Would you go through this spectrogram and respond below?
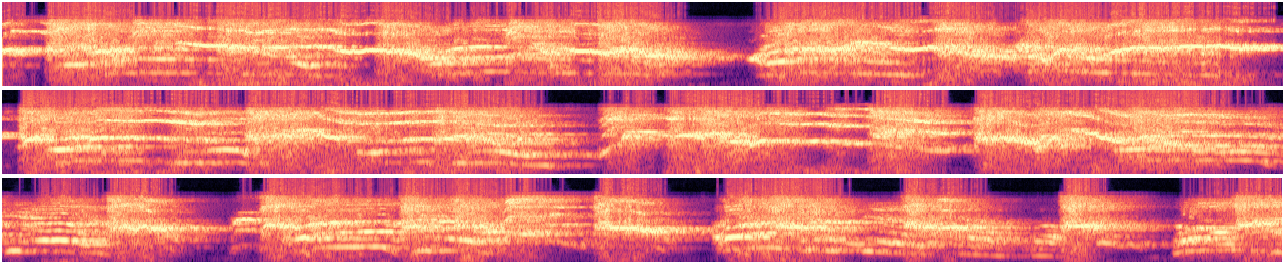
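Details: Several pet dogs howling together in a loud, overlapping chorus of wavering, sliding tones that rise and fall, voices weaving over one another almost without pause, with only brief gaps.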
